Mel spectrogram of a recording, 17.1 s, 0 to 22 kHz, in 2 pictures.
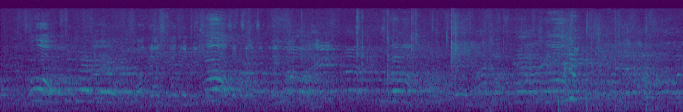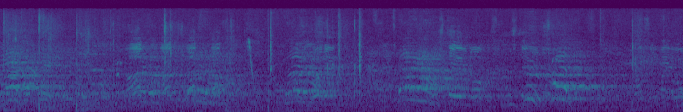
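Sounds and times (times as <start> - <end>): voices in sports hall: 0.0 - 17.0.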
